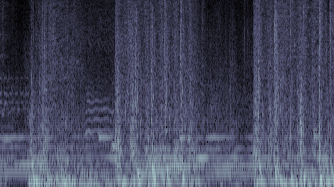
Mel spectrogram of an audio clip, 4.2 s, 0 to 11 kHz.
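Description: Gunfire in Fortnite Chapter 7, rapid bursts of shots in clustered volleys with brief pauses between them, punchy and close with no talk over it.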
